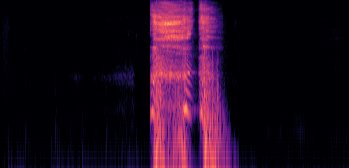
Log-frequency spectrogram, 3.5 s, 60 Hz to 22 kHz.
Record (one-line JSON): {"cough_length": "3.5 s", "cough_amplitude": 32768, "cough_signal_mean_std_ratio": 0.33, "survey_phase": "beta (2021-08-13 to 2022-03-07)", "age": "18-44", "gender": "Female", "wearing_mask": "No", "symptom_cough_any": true, "symptom_new_continuous_cough": true, "symptom_runny_or_blocked_nose": true, "symptom_shortness_of_breath": true, "symptom_sore_throat": true, "symptom_fatigue": true, "symptom_headache": true, "symptom_other": true, "symptom_onset": "5 days", "smoker_status": "Never smoked", "respiratory_condition_asthma": false, "respiratory_condition_other": false, "recruitment_source": "Test and Trace", "submission_delay": "2 days", "covid_test_result": "Positive", "covid_test_method": "RT-qPCR", "covid_ct_value": 28.9, "covid_ct_gene": "N gene", "covid_ct_mean": 29.2, "covid_viral_load": "270 copies/ml", "covid_viral_load_category": "Minimal viral load (< 10K copies/ml)"}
